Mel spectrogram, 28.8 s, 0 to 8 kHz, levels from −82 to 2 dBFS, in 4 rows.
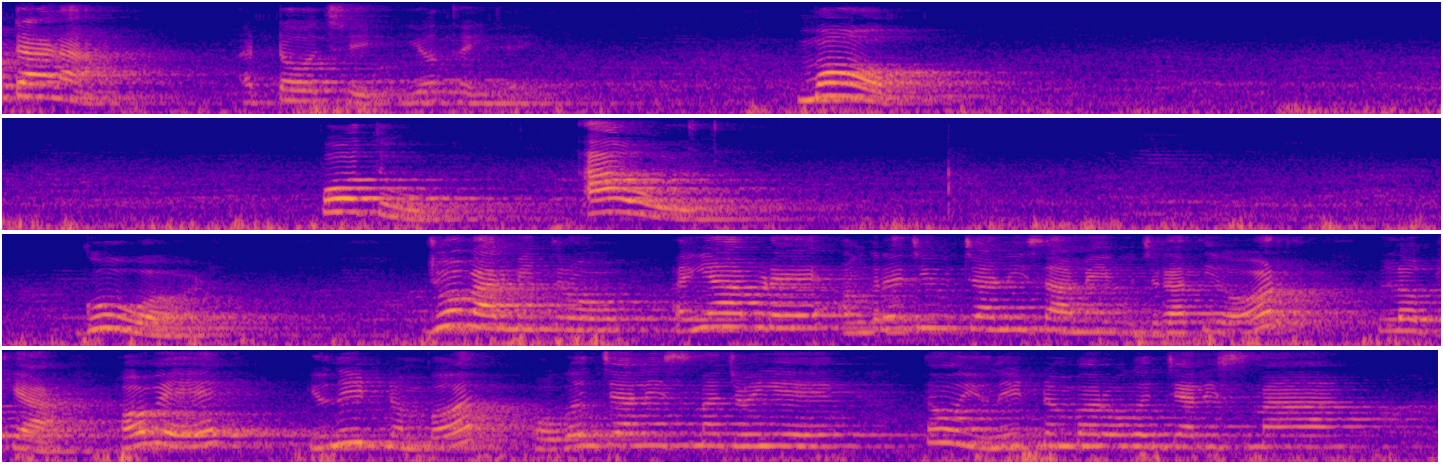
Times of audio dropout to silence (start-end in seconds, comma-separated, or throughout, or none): none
